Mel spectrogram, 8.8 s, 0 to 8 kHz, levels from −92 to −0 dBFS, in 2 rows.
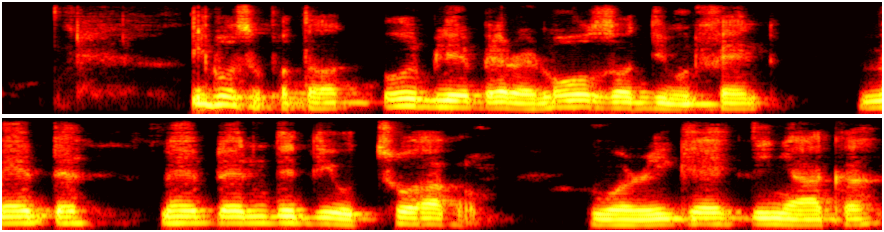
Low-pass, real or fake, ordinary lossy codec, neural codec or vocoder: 7.2 kHz; fake; none; codec, 24 kHz, 0.9 kbps, WavTokenizer, medium speech release version 2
